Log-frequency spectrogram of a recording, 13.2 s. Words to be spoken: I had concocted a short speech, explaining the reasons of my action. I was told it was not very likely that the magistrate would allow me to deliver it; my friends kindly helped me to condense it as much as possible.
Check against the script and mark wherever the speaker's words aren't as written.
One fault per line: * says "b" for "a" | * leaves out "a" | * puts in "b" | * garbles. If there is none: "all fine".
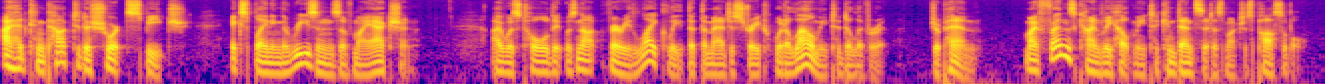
* puts in "japan"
